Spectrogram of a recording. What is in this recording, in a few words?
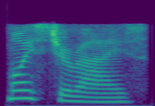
"moisturize", English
